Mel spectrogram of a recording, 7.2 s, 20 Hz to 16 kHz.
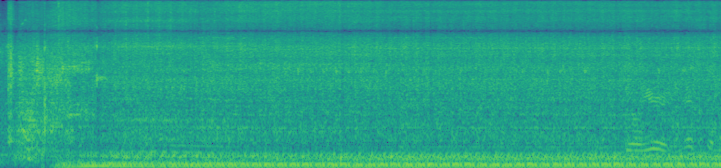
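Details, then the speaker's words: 1914 Dodge Brothers car with dual Edelbrock carburetors, before carburetor cleanup and rebuild kit: cranks and fires, then lumpy uneven idle with a skipping beat; misfire at idle, missing on one cylinder, cause not confirmed. "missing on one cylinder. Fire it right out. Good enough for government work."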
